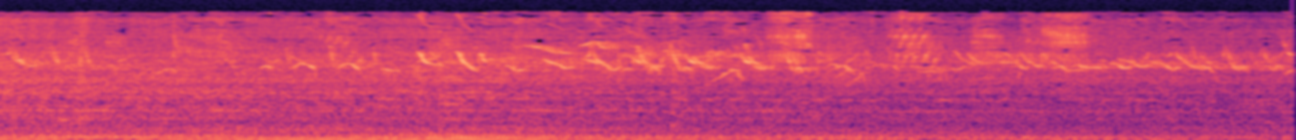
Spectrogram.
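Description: Caged male towa-towa (chestnut-bellied seed finch) singing a fast, twittering warbled song that starts about a second in and runs on, over a steady low rumble.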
